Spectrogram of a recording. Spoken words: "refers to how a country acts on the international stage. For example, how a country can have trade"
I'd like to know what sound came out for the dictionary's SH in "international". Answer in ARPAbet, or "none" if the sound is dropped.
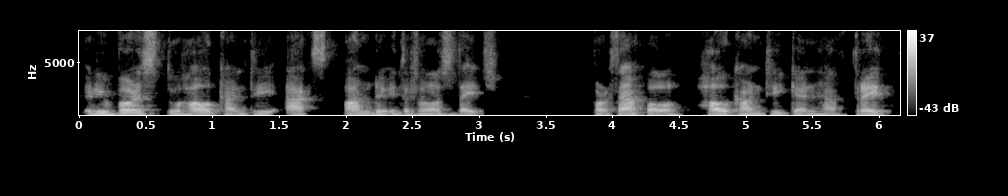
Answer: none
